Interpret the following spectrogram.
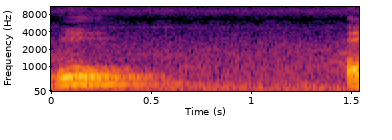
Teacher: हमारे ओष्ठ हमारे गोल हो जा रहे हैं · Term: वृत्तामुखी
